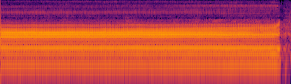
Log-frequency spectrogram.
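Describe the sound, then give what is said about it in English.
A voice imitates a car horn being laid on, with one loud, sustained, buzzy nasal blare held steady for nearly three seconds before cutting off abruptly. “I sat there, and I just laid on my horn. Bah!”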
